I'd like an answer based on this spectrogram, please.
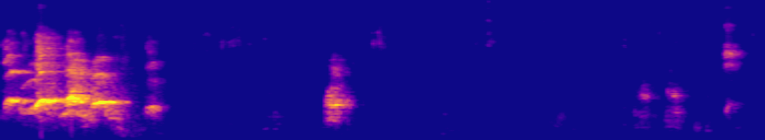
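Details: Blenheim Cavalier King Charles Spaniel puppies in a home puppy pen; an opening burst of overlapping whiny yelps and barks, then an isolated bark and a few soft scattered squeaks.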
